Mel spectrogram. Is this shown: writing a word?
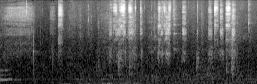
yes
